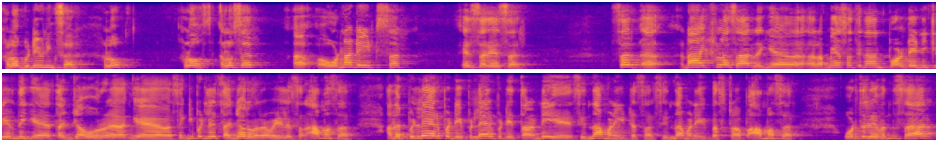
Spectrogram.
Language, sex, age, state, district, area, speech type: Tamil, male, 45-60, Tamil Nadu, Thanjavur, rural, spontaneous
